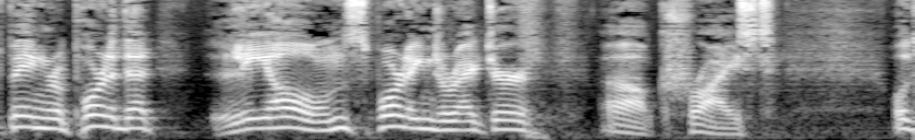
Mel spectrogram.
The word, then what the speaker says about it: Lyon: Lyon? L-Y-O-N?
